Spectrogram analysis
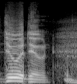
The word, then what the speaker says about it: Duadoon: I asked how it was. I was like, that can't be Duadoon, and it is Duadoon.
